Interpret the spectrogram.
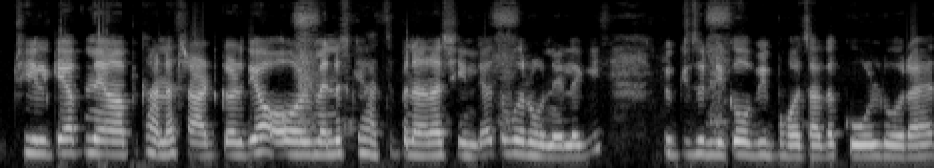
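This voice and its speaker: A woman's voice: medium pitch, fairly bright tone. A young woman chatting casually to her viewers in a family vlog, sounding sleepy and tired. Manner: chatty, addresses viewers as guys. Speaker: vlogger.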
